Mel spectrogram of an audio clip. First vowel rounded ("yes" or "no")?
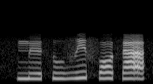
yes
